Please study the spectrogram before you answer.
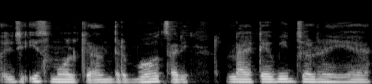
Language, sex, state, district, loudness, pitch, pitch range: Hindi, male, Jharkhand, Palamu, -16 LUFS, 115 Hz, 110-120 Hz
